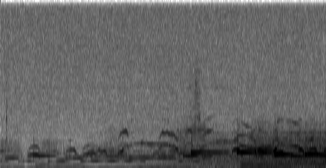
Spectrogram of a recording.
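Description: Gulls calling, many short rising-and-falling cries, over background music of long held notes. About three seconds in, a steady rushing noise swells up and becomes the loudest sound.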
